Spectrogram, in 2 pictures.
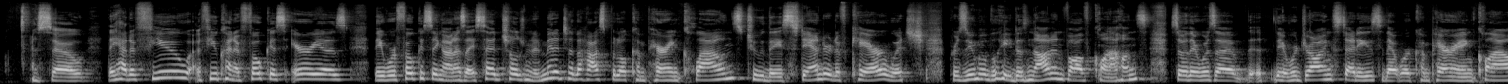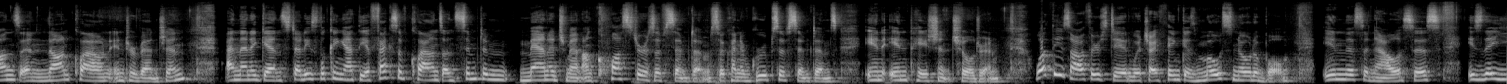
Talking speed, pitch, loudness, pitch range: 185 wpm, 205 Hz, -20 LUFS, 180-240 Hz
